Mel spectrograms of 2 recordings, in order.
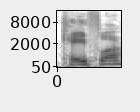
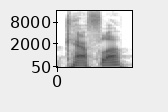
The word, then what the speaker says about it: Kefla: and stuff so basically k flah are kefla excuse me however you choose to pronounce it at I mean apparently I've been told both are right so anyways um kefla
